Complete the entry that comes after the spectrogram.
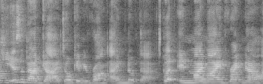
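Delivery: normal talking voice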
